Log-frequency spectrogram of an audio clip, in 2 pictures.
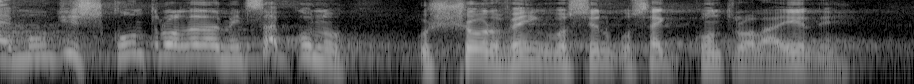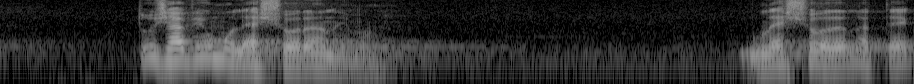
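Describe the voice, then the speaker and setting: A Brazilian man tells his conversion story from the pulpit in a high, bright, forceful voice. His storytelling is lively and comic, and he keeps leaning in to the crowd with "brother." The sound rings with the long reverb of a church hall. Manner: animated storytelling, keeps calling listeners "brother". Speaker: testimony speaker. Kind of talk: humorous church testimony.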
